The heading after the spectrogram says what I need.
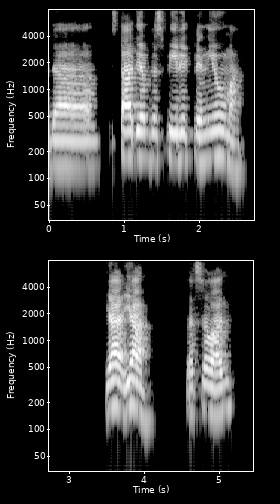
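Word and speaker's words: πνεῦμα: to hear it Puma the others would you would would simply ignore the P it just becomes a Naoma but I think we should we should stick we should still put a small p in the sound puma and patology so that's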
